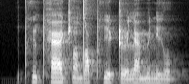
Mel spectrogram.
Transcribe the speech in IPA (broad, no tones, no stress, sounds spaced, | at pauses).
pʰ ĩ pʰ æ t͡ʃ ẽ dˤ i pʰ i ʈ ø l æ m y n i ʊ̯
